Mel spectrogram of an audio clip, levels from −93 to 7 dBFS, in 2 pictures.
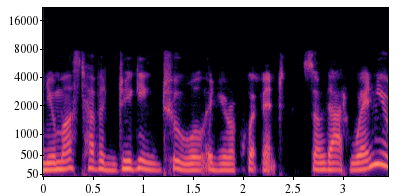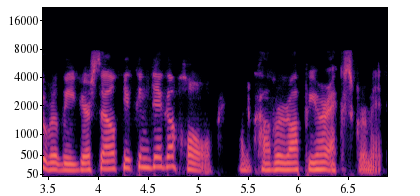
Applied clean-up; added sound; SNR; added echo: neural mask model Resemble Enhance denoiser.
